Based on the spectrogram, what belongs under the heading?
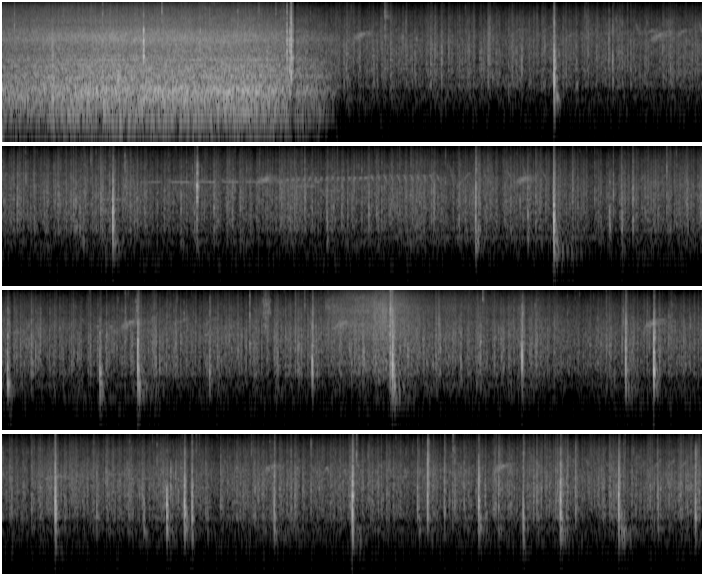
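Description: Road and rain noise inside a car on a wet highway for about three seconds, then steady rain with drops tapping irregularly on a nearby surface.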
